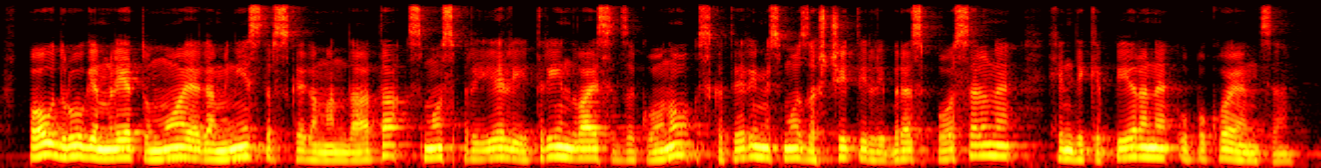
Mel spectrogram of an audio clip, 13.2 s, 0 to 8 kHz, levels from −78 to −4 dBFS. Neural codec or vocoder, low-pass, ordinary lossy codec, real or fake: none; 7.2 kHz; none; real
